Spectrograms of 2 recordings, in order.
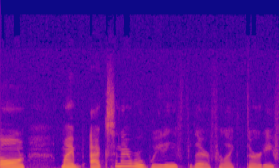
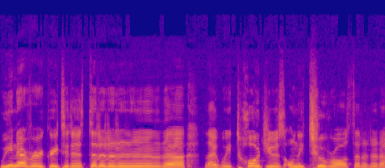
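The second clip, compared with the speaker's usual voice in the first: put-on screaming, higher and louder; 6 semitones higher, 9 dB louder than usual. Retelling how a restaurant manager came out to the table: imitating a screaming manager. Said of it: "she starts screaming at us".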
